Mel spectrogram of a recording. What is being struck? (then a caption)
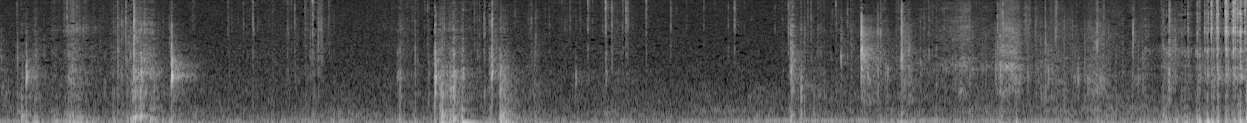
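Bar of soap. A solid, hand-sized peach soap bar is held in the hand while a utility knife blade cuts and scrapes its scored end, breaking off small cubes. Dry, crisp scraping and crackling bursts come in irregular clusters, with a faint low hum underneath. The sound is close and bright, and each crunch dies away quickly.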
